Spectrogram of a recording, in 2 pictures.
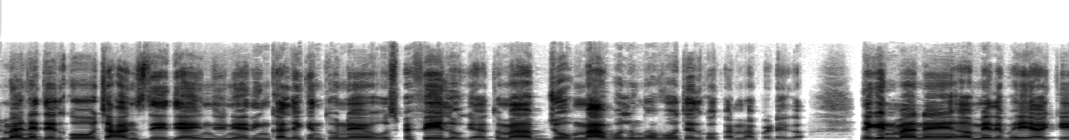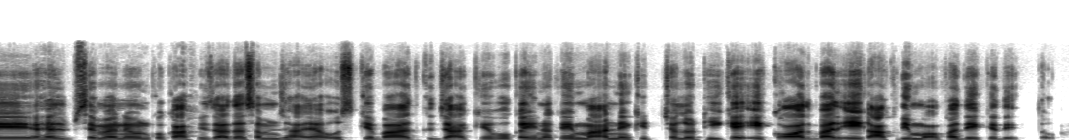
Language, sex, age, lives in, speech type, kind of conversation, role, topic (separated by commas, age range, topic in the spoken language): Hindi, male, 18-19, India, conversation, podcast, guest, Failure se aapne kya seekha, aur aapne kaise bounce back kiya?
